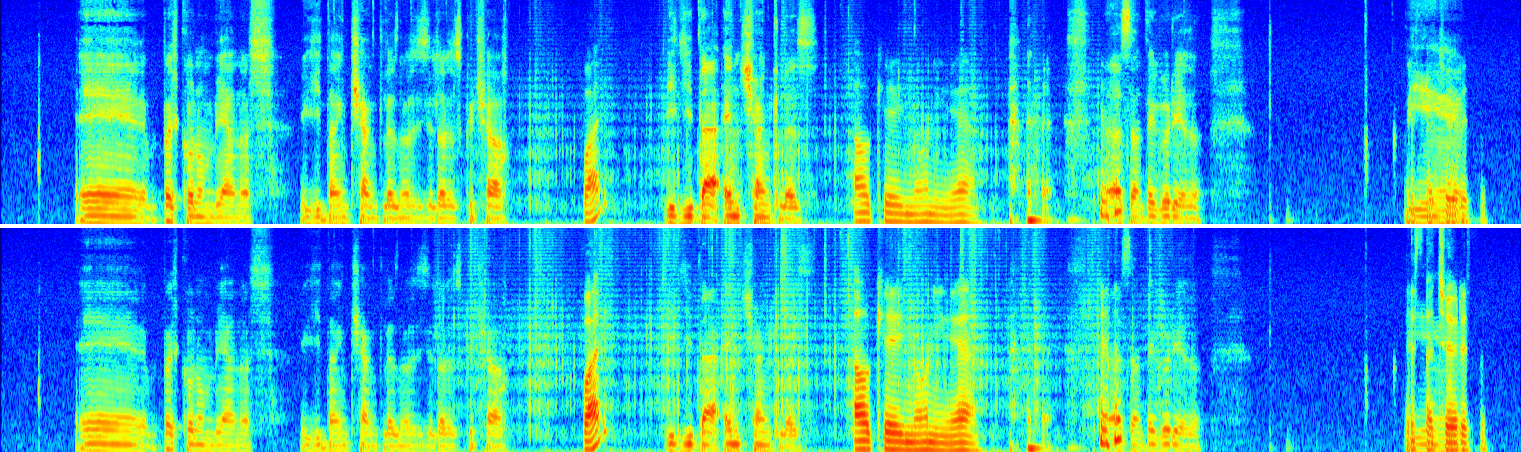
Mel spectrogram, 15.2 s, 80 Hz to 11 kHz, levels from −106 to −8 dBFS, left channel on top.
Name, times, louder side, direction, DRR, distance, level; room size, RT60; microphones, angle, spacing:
voice 1, 0.7-5.1 6.6-8.1 10.1-12.4 14.0-14.7, left 4 dB, 80° left, 1.3 m, -31 dB
sound 1, 4.3-12.0, right 4 dB, 60° right, 5.7 m, -47 dB
voice 2, 8.5-9.8 11.0-11.2 14.1-14.7, right 6 dB, 85° right, 0.5 m, -26 dB
head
